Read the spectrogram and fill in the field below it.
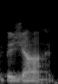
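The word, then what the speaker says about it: Bijan: know why ban Robinson I think that's how you pronounced his name by the way ban not bean I think we've we''ve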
